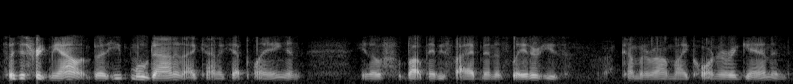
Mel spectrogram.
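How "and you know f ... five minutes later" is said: ordinary talk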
